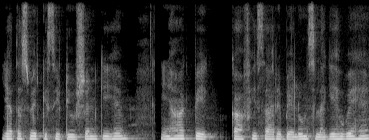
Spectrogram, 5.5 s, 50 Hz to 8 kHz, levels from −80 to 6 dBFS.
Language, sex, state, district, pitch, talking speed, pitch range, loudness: Hindi, male, Jharkhand, Ranchi, 140 Hz, 150 wpm, 135-150 Hz, -15 LUFS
